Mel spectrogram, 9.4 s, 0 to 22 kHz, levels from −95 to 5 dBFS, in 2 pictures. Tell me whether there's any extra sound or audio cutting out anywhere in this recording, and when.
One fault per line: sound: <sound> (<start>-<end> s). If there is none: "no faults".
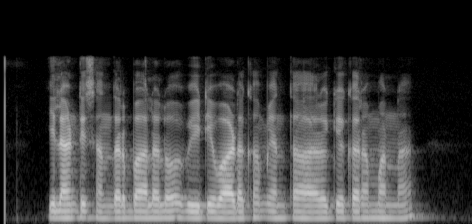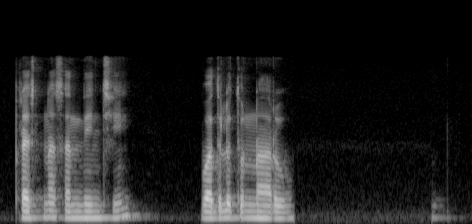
no faults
